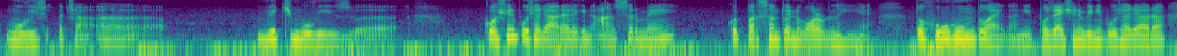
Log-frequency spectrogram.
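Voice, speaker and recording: A man teaching English grammar in an online lesson, explaining step by step and reading example sentences out slowly. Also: on the high side, gravelly, a little mellow.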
